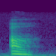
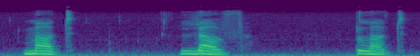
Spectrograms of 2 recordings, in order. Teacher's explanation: this is a short vowel sound it's pronounced ah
